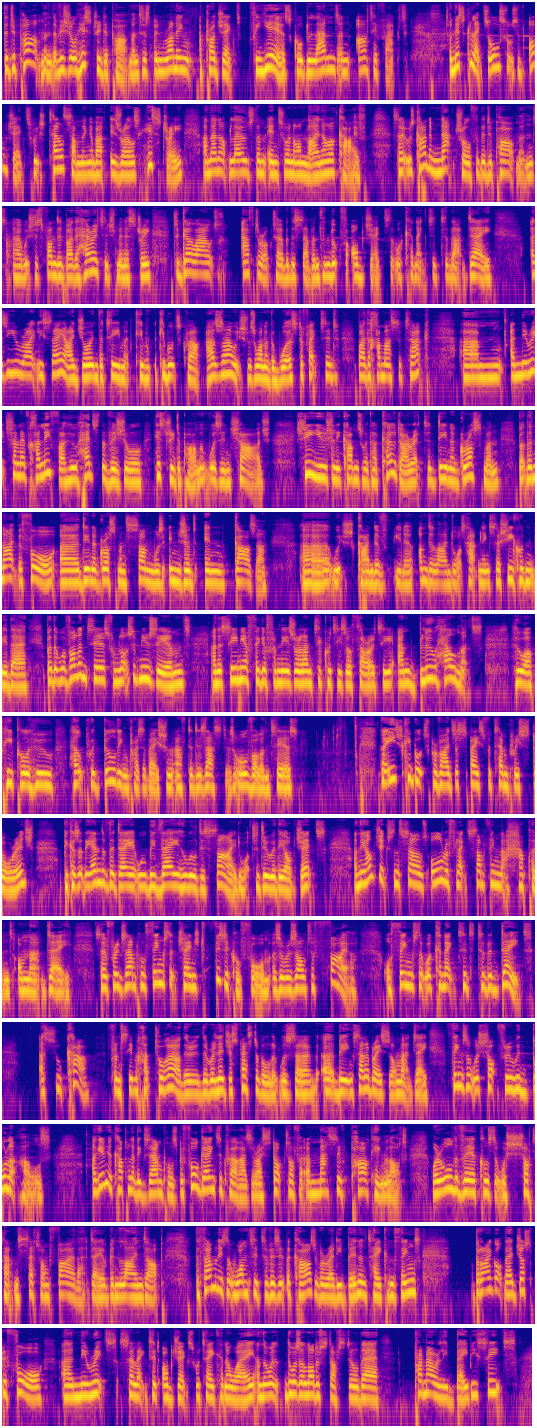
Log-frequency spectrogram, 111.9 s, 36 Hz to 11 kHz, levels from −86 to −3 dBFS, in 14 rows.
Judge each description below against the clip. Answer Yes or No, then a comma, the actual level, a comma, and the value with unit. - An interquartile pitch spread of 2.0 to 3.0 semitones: No, average, 4.1 semitones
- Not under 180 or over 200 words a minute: Yes, average, 185 wpm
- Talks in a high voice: Yes, high, 200 Hz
